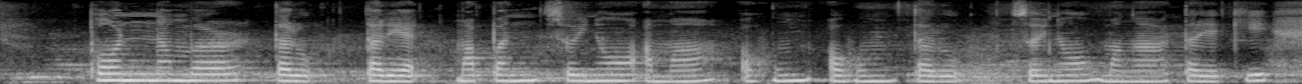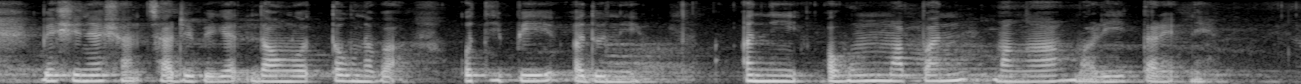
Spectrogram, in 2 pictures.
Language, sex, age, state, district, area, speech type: Manipuri, female, 30-45, Manipur, Kakching, rural, read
